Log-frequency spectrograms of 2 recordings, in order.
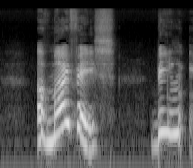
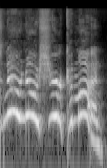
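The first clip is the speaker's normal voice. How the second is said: coaxing man; 9 semitones higher, 4 dB louder than usual. Retold or imitated. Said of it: "He goes".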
